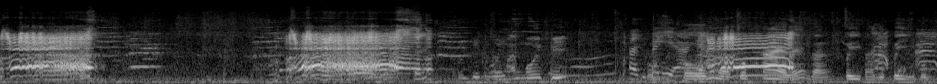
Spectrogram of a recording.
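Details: Goat at a farm where a kid is being born, with loud quavering bleats at the start and around the third second, followed by people talking and further broken bleating.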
